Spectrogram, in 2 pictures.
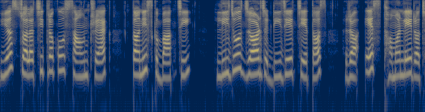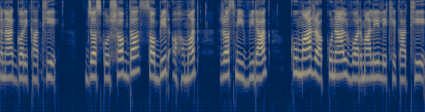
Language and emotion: Nepali, neutral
